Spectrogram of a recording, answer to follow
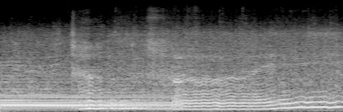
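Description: Live rock band in an instrumental passage: a held chord rings on, then about two seconds in gives way to a single wavering tone that slides upward near the end and holds.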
